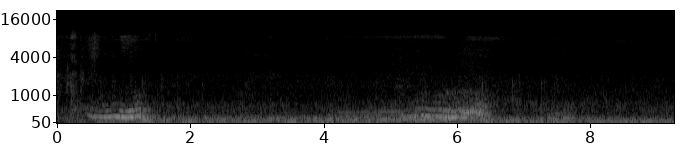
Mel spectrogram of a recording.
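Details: French Bulldog snoring, one of six sibling dogs napping sprawled around the room after lots of play; two rough, low, rasping snore bursts with a buzzing overtone, about five seconds apart, with quiet breathing between.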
